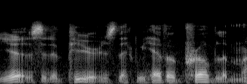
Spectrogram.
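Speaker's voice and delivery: every word enunciated, pitch swooping. Imitating the deep voice another player did earlier, like George Takei. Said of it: "you kinda had a George Takei going".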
